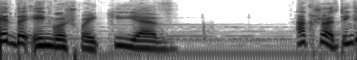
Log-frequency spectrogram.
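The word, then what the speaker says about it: Kyiv: My flesh woman was born in Kiev.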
